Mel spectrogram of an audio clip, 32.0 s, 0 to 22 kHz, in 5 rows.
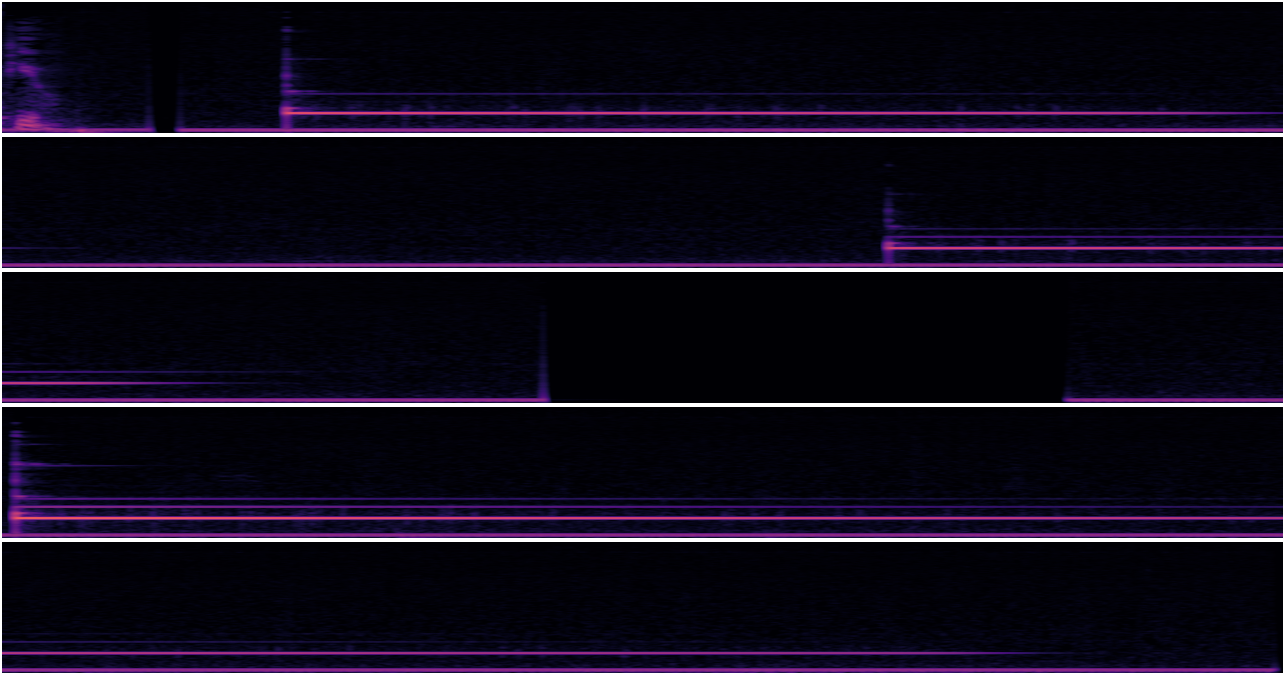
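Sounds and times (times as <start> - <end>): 
speech: 0.0 - 0.4
steady low hum: 0.0 - 15.6, 18.2 - 32.0
bell ringing: 1.5 - 6.3, 10.9 - 13.8, 19.3 - 30.6.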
